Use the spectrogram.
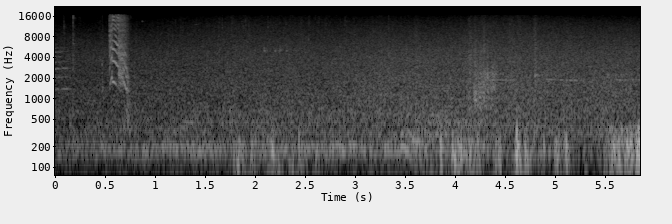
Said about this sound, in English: It's like waves, that wind. It's like being at the seaside, isn't it? It sounds like the seaside. Sea. On a rough day. Not even on a calm day.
